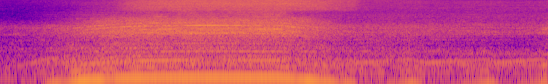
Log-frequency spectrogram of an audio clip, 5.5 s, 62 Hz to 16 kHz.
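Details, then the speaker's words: 2002 Dodge Neon at cold start, air filter badly worn: revs flare high for a couple of seconds, then sag and hunt; idle surge from an intake air or vacuum leak, found at a split intake tube. "this has got to be some kind of an air leak typically or a vacuum leak"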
